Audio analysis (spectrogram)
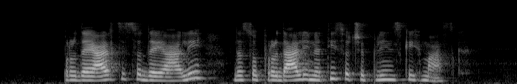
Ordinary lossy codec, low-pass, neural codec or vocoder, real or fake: none; 7.2 kHz; none; real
